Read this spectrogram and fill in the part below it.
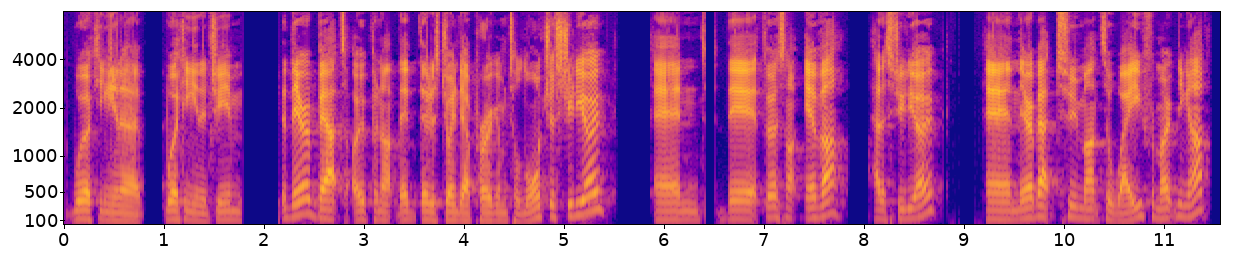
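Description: A man's voice: mid-range voice, a bit bright. A middle-aged Australian man, a podcast guest, talking casually and animatedly, telling stories with restarts and fillers. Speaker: podcast guest, marketing educator. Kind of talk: casual interview chat.

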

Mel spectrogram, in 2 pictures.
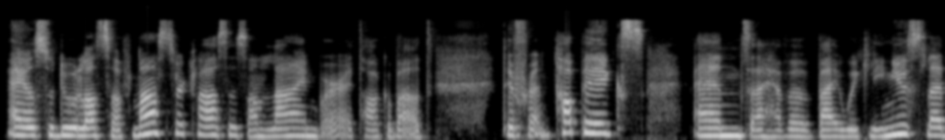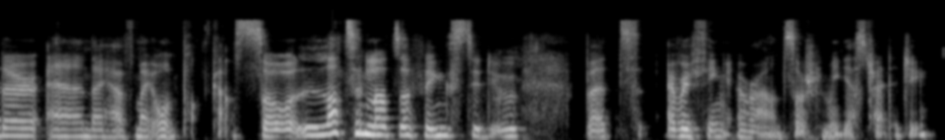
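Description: A woman's voice: mid-range voice, moderate pace. A woman in her twenties from Italy with an Italian accent, a guest on a podcast, explaining her work step by step with frequent fillers. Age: 20s. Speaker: social media strategist guest. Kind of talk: podcast interview.

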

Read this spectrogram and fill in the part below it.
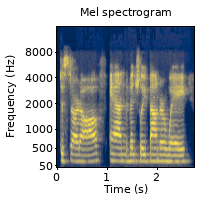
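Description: Guest, woman in her 30s, low voice, candid and reflective, dull lo-fi audio. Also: monotone, normal speed. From Vietnam, raised in Texas. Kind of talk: reflective interview talk.

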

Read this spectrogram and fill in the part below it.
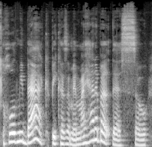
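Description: A woman's voice: on the low side, very animated, moderate pace. Congested, nasal woman podcast host. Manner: chatty and candid, speaks to listeners directly. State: congested from a sinus cold. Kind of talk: casual solo podcast monologue.

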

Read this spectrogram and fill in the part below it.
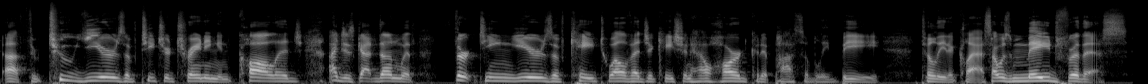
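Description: A man's voice: medium pitch, a little slow, no room sound, clean studio sound. A man who is a teacher and podcast host, telling a classroom story in an earnest, reflective way and often restarting his phrases. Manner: builds up to loud, forceful quoted shouts in stories.

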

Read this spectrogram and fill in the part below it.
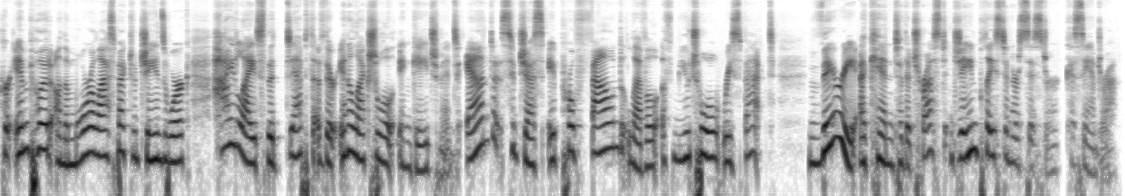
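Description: A woman hosting and narrating a scripted documentary in a measured, articulate storytelling manner. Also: medium pitch, lively intonation, dry recording. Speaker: podcast host and narrator.

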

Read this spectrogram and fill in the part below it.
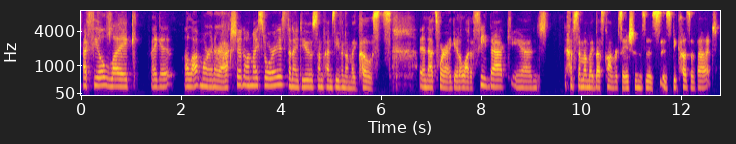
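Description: A woman's voice: mid-range voice, fairly even intonation, moderate pace, a little mellow, slightly rough. A woman speaking as a dietitian guest on a podcast, answering in a direct, earnest way.

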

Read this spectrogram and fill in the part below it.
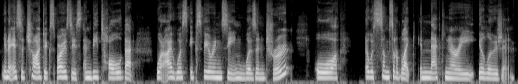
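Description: A woman's voice: mid-range voice, fairly even intonation, a little slow, no echo, clean studio sound. A woman from Vietnam, hosting a podcast, talking reflectively about her own life in a searching way with fillers and restarts. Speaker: podcast host. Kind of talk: reflective personal talk.

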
